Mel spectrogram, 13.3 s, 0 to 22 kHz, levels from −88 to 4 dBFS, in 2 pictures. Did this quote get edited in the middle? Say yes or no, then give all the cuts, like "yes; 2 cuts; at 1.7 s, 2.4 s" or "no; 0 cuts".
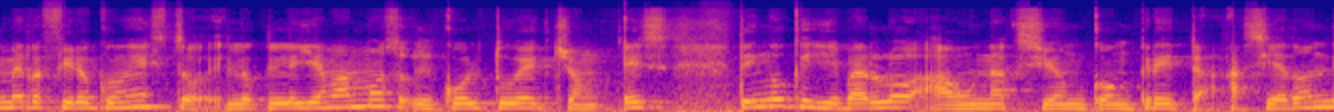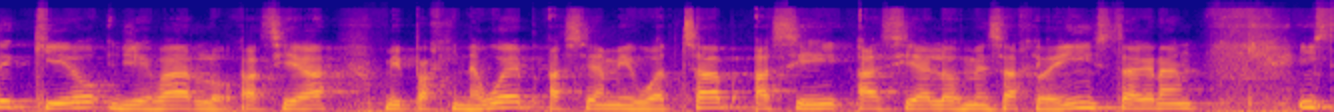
yes; 2 cuts; at 3.7 s, 11.9 s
